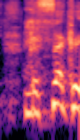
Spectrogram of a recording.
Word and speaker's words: Kaseka: No, but Kaseka said we've got to say his name with bass. Kaseka Ian.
